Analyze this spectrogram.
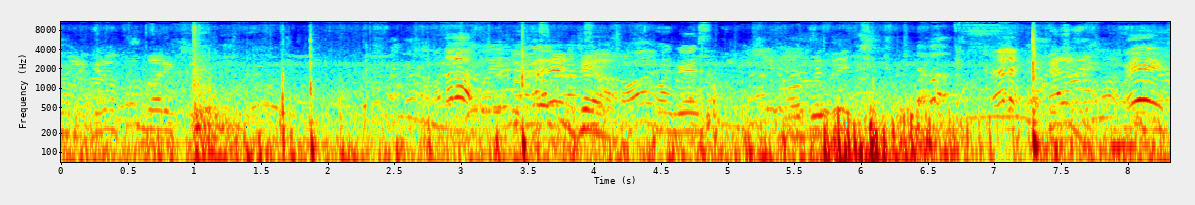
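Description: A soccer ball is kicked with a dull thump.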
